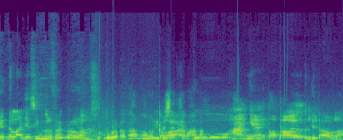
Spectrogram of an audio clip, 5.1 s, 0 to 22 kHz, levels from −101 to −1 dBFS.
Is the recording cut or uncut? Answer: cut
